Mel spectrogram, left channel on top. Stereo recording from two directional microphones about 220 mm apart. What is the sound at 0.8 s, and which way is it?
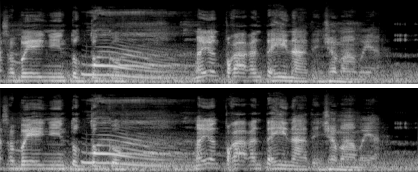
Speech, centre (ahead or behind).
